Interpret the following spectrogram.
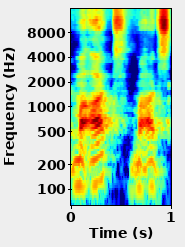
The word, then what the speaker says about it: Ma'at: So I might be pronouncing it wrong. Is it Ma'at Legal Services? Yeah, Ma'at's legal services.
